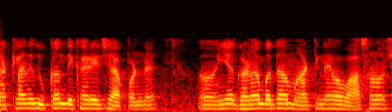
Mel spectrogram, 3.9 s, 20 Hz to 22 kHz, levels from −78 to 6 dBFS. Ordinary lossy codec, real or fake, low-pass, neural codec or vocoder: none; fake; 5.4 kHz; vocoder, 22.05 kHz, 80 mel bands, WaveNeXt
